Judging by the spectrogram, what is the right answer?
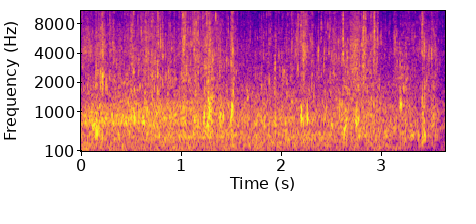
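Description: Cold river water flows and splashes around workers standing in it stripping hemp, a steady close trickling and swishing with scattered irregular splashes of moving hands and fibres, no voices.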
